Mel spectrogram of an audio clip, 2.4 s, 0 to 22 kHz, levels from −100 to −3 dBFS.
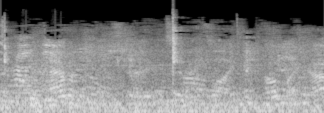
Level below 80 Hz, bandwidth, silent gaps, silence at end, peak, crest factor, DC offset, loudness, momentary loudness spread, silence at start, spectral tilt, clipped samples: -26 dBFS; 16 kHz; none; 0 s; 0 dBFS; 16 dB; under 0.1%; -16 LUFS; 5 LU; 0 s; -4 dB/octave; under 0.1%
